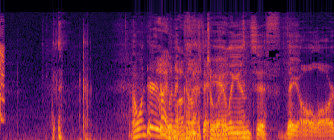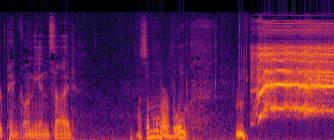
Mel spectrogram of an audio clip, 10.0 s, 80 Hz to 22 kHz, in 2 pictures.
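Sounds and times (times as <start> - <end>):
speech: 0.8 - 1.0, 1.9 - 6.2, 7.0 - 8.9
goat screaming: 8.7 - 10.0.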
